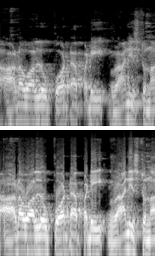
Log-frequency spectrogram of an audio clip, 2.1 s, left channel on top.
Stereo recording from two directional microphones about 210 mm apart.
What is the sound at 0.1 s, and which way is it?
A man's voice, 40° right (ahead or behind).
